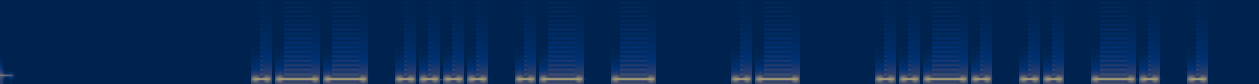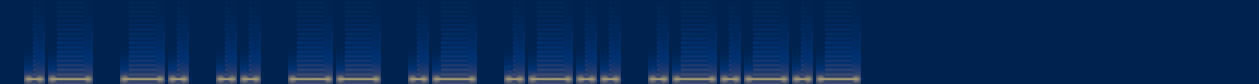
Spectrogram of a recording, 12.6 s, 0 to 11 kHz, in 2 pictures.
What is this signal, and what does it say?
Morse code, heard as a keyed tone, about 20 wpm, 700 Hz. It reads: WHAT A FINE ANIMAL.
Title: Sentences from Top 1000 Words - Review Part 1 - 20wpm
